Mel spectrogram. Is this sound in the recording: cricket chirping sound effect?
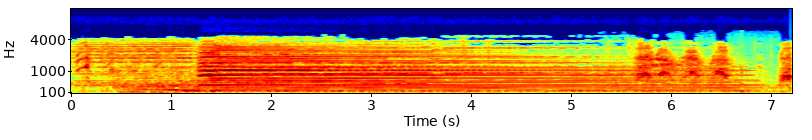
no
